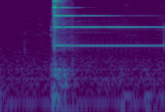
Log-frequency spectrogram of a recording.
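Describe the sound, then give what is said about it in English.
A single bright bell strike rings out, its clear high tones sustaining steadily after the initial hit and slowly fading over faint background noise. “Okay, now where were we? I can't even ring the bell, it's been so long.”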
